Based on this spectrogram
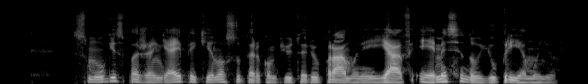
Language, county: Lithuanian, Vilnius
